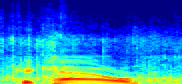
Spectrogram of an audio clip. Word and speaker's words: cacao: from and yes I am saying it right cacao here's war growth and there's definitely a couple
